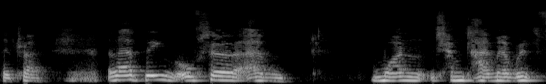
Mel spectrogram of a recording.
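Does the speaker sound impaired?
Yes: cerebral palsy; mild, balance slightly affected, hand control affected, walks, requests wheelchair assistance at airports; speech mildly affected.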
